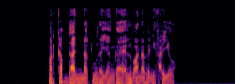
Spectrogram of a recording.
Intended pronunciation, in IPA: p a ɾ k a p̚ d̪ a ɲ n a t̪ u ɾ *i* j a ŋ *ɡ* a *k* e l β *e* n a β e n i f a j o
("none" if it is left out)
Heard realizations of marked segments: a, ɡ, none, a

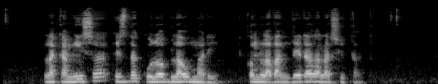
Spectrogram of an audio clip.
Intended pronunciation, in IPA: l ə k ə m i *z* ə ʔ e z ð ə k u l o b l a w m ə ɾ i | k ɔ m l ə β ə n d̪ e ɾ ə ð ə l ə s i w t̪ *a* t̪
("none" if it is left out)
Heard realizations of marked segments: z, a

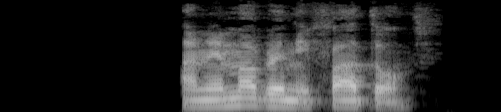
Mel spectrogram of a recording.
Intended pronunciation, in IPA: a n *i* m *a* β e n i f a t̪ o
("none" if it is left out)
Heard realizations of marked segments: e, a

